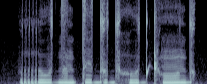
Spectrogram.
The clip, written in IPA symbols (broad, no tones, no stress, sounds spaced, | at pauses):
r u d ɐ̃ d t i d u d h u d ʈʰ õ d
